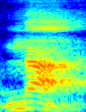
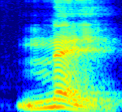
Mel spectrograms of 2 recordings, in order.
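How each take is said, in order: First: The word ends in an open 'ah' vowel. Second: The word ends in an 'ay' glide. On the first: This is the formal dictionary form. "they're the most formal" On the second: This is the common alternate form. "pronounced ne, as in N E I"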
